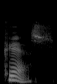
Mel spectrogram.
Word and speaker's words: cache: object file comp a cash pronounced like cash is storage location where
